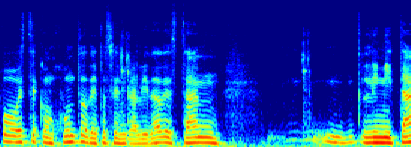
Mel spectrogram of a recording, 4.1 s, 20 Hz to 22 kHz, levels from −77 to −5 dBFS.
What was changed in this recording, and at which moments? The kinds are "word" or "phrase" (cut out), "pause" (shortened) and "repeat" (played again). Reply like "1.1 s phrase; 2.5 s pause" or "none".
1.0 s word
